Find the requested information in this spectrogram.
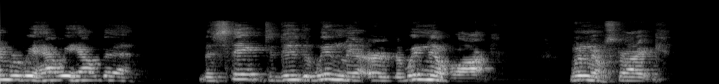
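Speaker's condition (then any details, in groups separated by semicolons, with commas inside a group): Cerebral palsy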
